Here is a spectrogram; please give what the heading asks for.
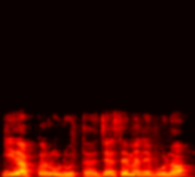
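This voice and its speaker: A woman's voice: medium pitch, lively intonation, brisk, lo-fi sound. A woman teaching spoken English grammar, explaining each word and phrase step by step, with frequent repetition and questions to viewers. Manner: explains word by word, repeats terms, asks viewers to comment.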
